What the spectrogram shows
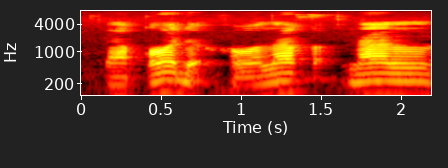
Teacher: itu disebutnya alif lam qamariyah karena alif lamnya juga dibaca jelas.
